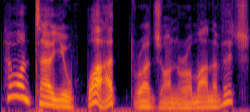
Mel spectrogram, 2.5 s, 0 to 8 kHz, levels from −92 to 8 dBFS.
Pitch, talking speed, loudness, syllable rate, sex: 135 Hz, 170 wpm, -22 LUFS, 5.2 syllables/s, male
